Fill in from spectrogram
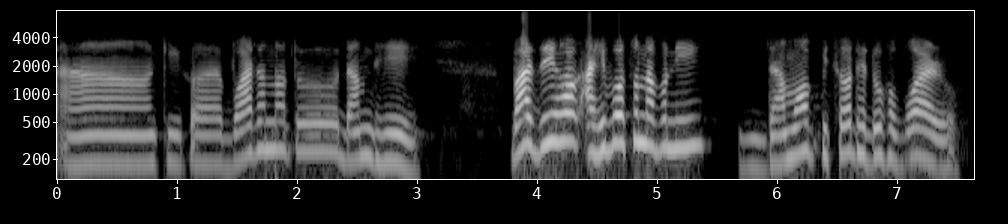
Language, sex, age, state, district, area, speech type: Assamese, female, 45-60, Assam, Morigaon, rural, conversation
